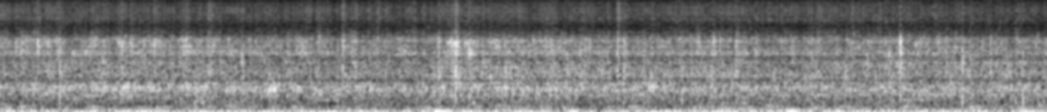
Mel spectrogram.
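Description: Chicken breast fillets sizzling in hot oil in a pot: a steady frying hiss, with a couple of faint clicks as the pieces are laid in.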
